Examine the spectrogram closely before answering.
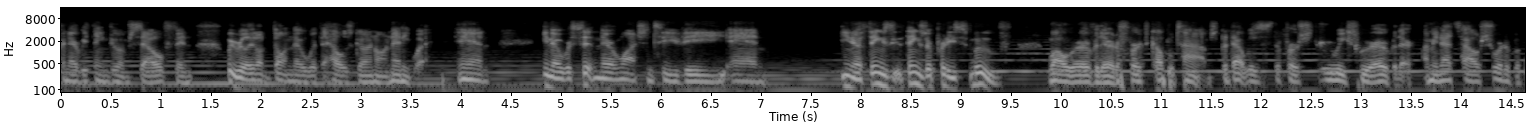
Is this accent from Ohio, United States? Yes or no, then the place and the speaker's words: no; Pittsburgh, Pennsylvania, United States; I'm from Pittsburgh, PA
